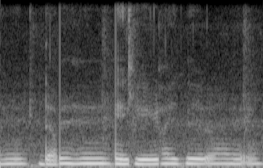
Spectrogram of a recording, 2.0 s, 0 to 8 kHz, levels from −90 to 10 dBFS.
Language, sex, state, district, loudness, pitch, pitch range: Hindi, female, Andhra Pradesh, Visakhapatnam, -11 LUFS, 230 Hz, 225-235 Hz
